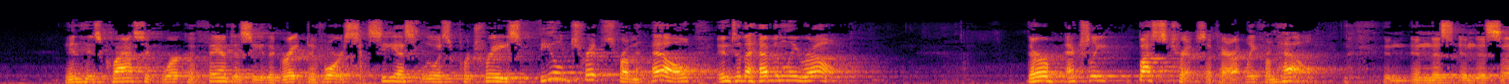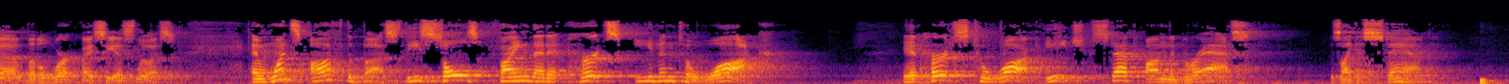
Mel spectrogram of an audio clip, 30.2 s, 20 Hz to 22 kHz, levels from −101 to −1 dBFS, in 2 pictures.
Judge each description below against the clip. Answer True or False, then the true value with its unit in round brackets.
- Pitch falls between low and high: True (150 Hz)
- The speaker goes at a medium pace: False (125 wpm)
